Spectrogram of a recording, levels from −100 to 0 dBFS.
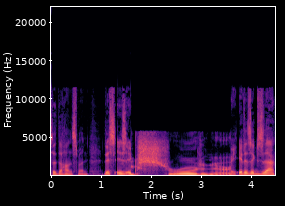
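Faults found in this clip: Speech drops to half speed and an octave low, 1.59–3.59 s. Stereo read as mono: interleaved left/right samples consumed sequentially as one channel, doubling sample count per second of audio. Probable component: decoder or playback path channel-count handling.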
